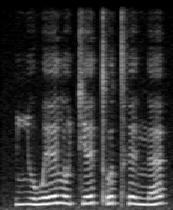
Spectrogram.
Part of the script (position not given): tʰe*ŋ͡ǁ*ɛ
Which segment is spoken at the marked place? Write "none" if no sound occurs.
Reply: ŋ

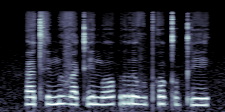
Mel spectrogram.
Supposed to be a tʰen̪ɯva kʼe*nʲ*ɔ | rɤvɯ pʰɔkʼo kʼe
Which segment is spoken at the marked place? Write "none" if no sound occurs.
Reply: n̪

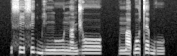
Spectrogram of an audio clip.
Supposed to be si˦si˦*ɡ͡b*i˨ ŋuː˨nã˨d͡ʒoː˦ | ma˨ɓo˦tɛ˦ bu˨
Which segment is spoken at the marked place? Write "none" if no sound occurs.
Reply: ɡ͡b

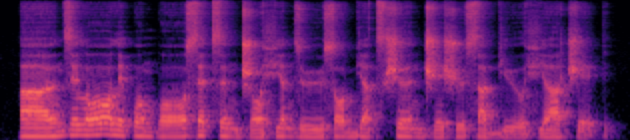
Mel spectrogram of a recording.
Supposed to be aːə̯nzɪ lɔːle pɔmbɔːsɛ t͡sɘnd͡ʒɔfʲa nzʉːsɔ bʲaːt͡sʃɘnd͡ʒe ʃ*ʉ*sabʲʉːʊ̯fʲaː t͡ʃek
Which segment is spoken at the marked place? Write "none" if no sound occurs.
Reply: ʉ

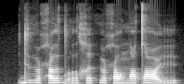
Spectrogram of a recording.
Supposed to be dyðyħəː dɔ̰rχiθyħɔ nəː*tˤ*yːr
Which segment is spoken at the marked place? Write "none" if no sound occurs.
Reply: tˤ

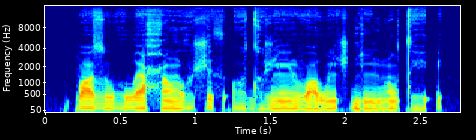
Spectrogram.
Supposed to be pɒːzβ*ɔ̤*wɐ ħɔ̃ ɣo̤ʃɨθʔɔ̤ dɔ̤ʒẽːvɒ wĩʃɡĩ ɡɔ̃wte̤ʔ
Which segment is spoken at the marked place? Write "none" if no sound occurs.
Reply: o̤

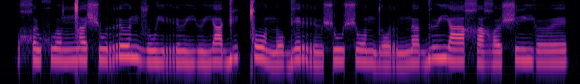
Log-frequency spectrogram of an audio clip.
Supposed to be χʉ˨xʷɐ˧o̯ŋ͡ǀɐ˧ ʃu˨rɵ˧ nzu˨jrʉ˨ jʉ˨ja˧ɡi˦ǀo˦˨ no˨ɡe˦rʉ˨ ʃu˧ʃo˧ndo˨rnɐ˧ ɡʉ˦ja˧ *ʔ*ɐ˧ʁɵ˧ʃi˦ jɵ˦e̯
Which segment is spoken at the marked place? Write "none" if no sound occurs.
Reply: χ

